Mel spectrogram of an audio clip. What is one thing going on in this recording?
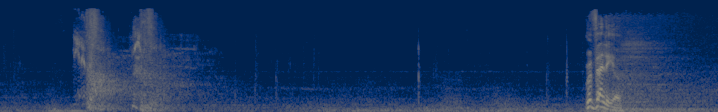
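A magic spell fires with a sharp whooshing burst.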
